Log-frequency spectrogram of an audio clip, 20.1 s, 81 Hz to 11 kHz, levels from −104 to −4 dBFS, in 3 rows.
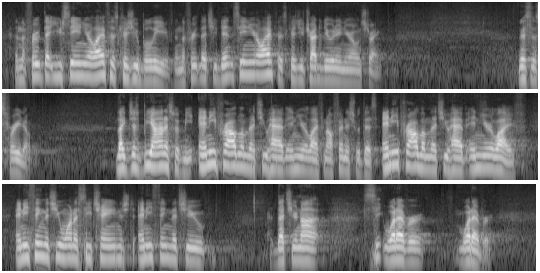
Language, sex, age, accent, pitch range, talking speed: English, male, 20-39, American, 140-165 Hz, 240 wpm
